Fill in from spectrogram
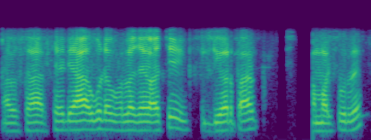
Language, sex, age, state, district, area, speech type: Odia, male, 30-45, Odisha, Sambalpur, rural, conversation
